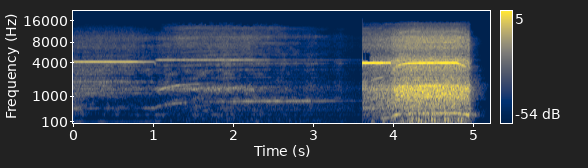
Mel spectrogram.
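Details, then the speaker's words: Cordless drill: steady motor whine, then rough chattering buzz as the bit spins in the chuck, chewing up the bit's end; caused by chuck not tightened enough, fixed by retightening firmly. "see how this stopped but this moved right now the only thing that's doing is chewing up the end of our drill bit here so at that point that's caused by this not being tight enough on there"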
